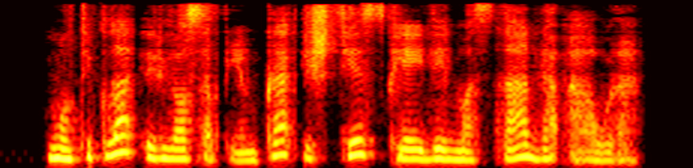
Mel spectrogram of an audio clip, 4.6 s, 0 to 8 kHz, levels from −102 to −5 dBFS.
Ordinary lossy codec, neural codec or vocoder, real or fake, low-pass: AAC, 32 kbps; codec, 16 kHz, 0.5 kbps, FunCodec, trained on LibriTTS, 25 frames a second; fake; 7.2 kHz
